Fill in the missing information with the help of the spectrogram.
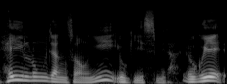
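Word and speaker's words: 헤이룽장성: 그리고 흑룡강성이라고 하는 그 중국식 발음으로 헤일룽장성이 여기 있습니다.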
